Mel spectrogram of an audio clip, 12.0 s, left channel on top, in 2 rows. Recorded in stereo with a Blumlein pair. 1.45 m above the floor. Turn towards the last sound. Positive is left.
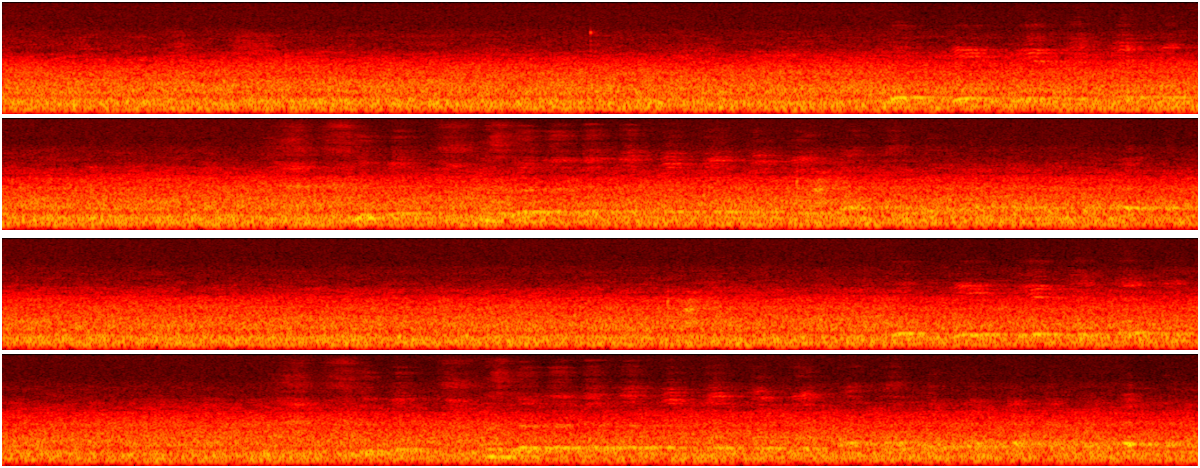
turn(degrees=-5)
